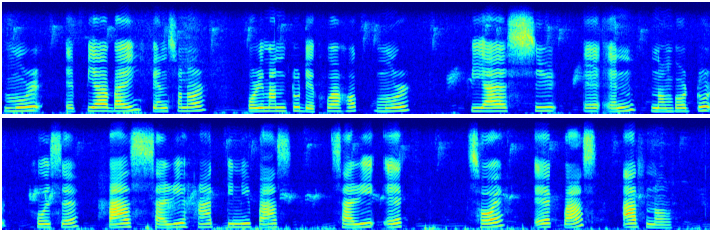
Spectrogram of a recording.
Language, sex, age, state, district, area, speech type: Assamese, female, 60+, Assam, Dhemaji, rural, read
